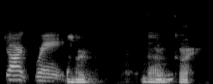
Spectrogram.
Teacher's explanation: I don't release the sound of the letter K because the next word starts with a consonant sound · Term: unreleased sound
